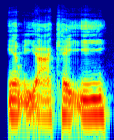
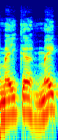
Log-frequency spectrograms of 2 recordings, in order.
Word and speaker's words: Meike: That is it's pronounced a little bit odd, Meike. I think that's the correct pronunciation. Meike, I think is what it's called.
